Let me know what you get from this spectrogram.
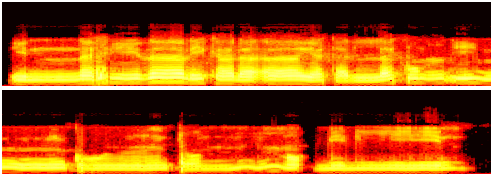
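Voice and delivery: slow melodic tajweed recitation; Quran recitation. Acted. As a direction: recite the verses with measured chant. (تلاوة مجودة)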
